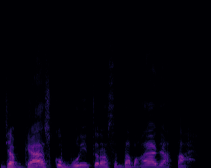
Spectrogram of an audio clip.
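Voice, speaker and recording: A man's voice: fairly high pitch, moderate pace, fairly bright tone, husky. A man teaching chemistry in an informal, scolding, emphatic lecture style. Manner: scolding, emphatic, plays both teacher and student.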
